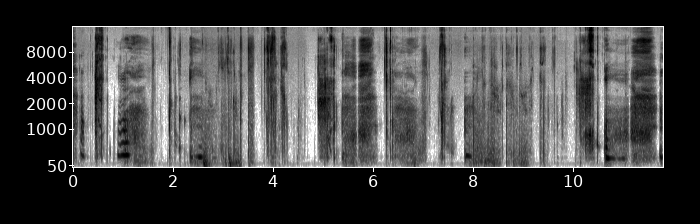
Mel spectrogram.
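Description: Wet mouth sounds of ASMR ear licking: soft smacks, slurps and crunchy clicks come in irregular bursts with short pauses between them, fairly quiet throughout.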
